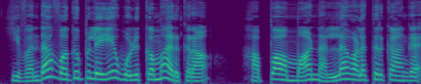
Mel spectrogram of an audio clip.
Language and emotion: Tamil, happy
